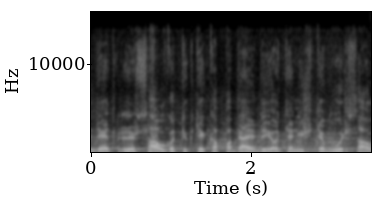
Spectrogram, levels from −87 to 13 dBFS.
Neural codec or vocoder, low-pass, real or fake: vocoder, 48 kHz, 128 mel bands, Vocos; 14.4 kHz; fake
